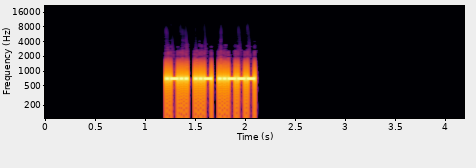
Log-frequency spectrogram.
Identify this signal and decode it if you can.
Morse code, heard as a keyed tone, about 50 wpm, 700 Hz. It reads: LU2
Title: Callsign Prefixes for Top 50 DXCC - 50wpm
